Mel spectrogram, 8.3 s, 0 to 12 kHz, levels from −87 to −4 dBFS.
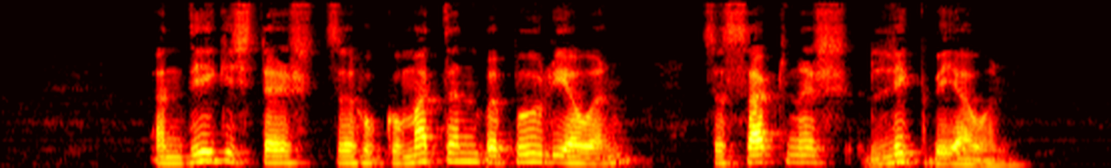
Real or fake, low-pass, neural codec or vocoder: real; 10.8 kHz; none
